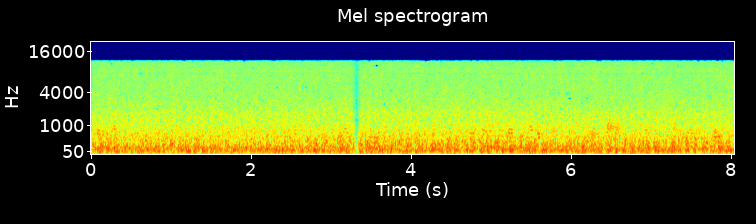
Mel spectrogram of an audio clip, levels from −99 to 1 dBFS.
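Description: Speech recording with no audible technical faults anywhere in it.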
